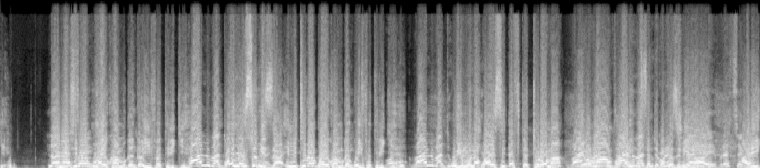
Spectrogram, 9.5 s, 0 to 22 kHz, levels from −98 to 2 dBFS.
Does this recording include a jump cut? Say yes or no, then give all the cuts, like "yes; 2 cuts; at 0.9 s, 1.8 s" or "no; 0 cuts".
no; 0 cuts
